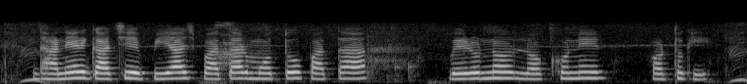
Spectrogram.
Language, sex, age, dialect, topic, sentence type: Bengali, female, <18, Jharkhandi, agriculture, question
